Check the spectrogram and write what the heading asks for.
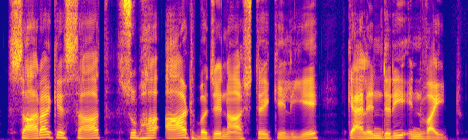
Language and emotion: Urdu, neutral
